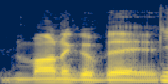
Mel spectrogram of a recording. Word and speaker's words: Montego Bay: Montego Bay.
